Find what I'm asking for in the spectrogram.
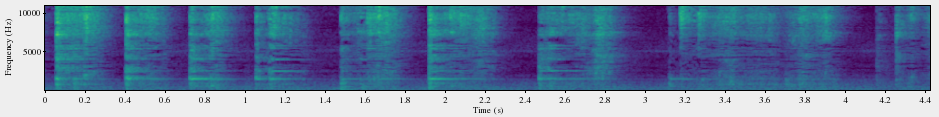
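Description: A metal utensil stirs eggs into molten chocolate cake batter in a bowl, giving quick repeated clinks and scrapes in bursts with short pauses, close and fairly quiet, with no voices.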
